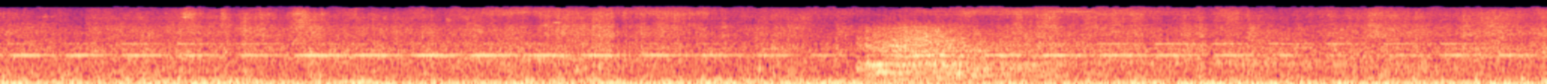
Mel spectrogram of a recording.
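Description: Freight trains rolling through the yard with a steady low rumble and a thin, steady high-pitched tone. About six seconds in, a train horn sounds one short blast lasting about a second.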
